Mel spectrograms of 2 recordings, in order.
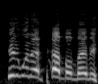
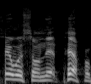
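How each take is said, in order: First: Higher, hyped-up cook's call; excited. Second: Said in the usual way. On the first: Real, not acted. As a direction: pump it up like a hype man. Seasoning the pot, hyping it.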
